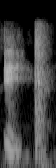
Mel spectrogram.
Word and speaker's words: ache: This CH is tricky, Alberto. It's very H. tricky. It's a tricky darn thing because sometimes CH sounds like chocolate, H. chocolate chip. Sometimes CH sounds like SH, like Chicago, chic. However, sometimes, as in this word, it actually has a K sound. This word is ache, a pain.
